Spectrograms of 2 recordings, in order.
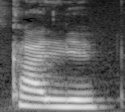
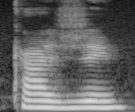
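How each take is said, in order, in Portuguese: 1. O duplo L soa como o lh do português. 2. O duplo L soa como o s de measure. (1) "Pode ter som de LH" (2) "Pode ter som de J"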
